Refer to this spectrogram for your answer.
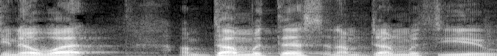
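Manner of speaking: put-on upset, outburst-like voice. Retelling a wrestling scene where Candice walks out: imitating Candice upset. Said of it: "she gets so upset".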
